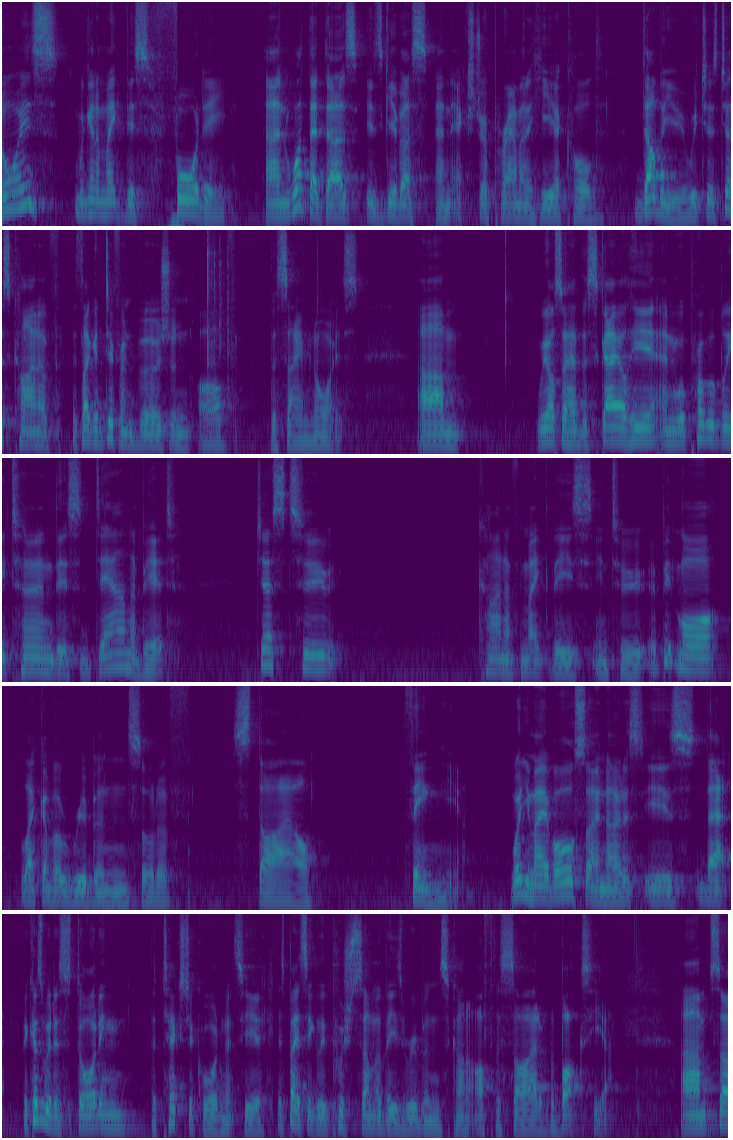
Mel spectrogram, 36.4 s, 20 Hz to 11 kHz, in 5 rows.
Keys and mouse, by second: 5.0 click, 8.2 click, 12.9 click, 29.1 ctrl+middle click, 29.4 middle click, 29.9 middle click, 31.2 middle click, 31.2 ctrl+middle click, 32.1 middle click, 35.0 middle click, 36.0 middle click.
